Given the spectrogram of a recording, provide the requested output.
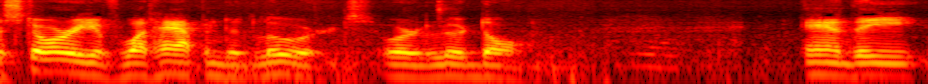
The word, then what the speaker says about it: Lourdes: of Liu dal was it's actually the French pronunciation most of us in America say lures but it's Liu dong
